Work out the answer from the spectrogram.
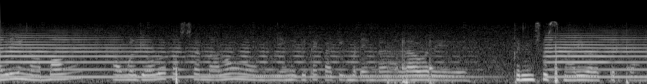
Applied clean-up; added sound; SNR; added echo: none; Trumpet; 2 dB; none.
